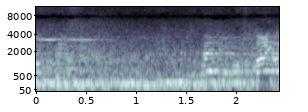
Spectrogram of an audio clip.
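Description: Murmur of spectators' voices in a sports hall. A steady high tone stops about half a second in, and a voice calls out near the end.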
